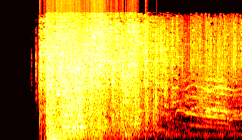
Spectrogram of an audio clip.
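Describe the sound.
Glass shatters loudly after a moment of silence, a sudden crash followed by a long spray of tinkling shards that slowly thins out while a voice begins speaking underneath.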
